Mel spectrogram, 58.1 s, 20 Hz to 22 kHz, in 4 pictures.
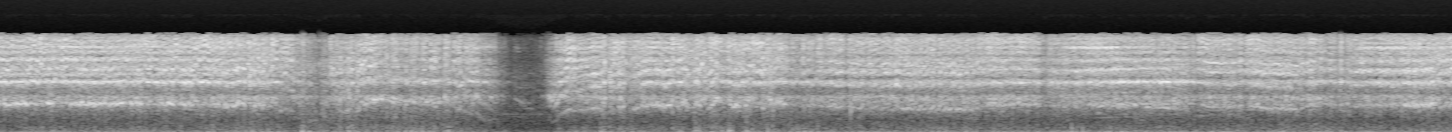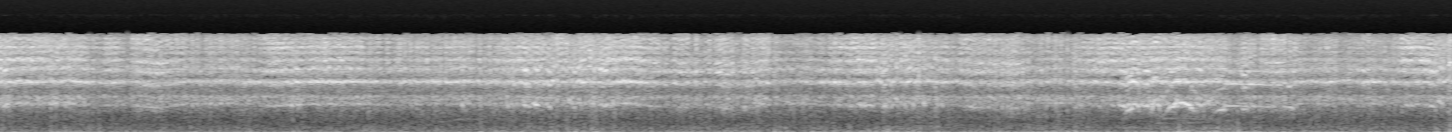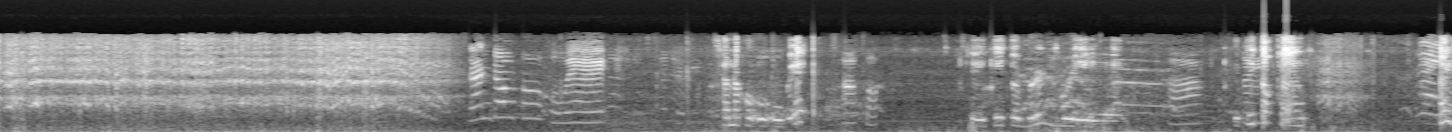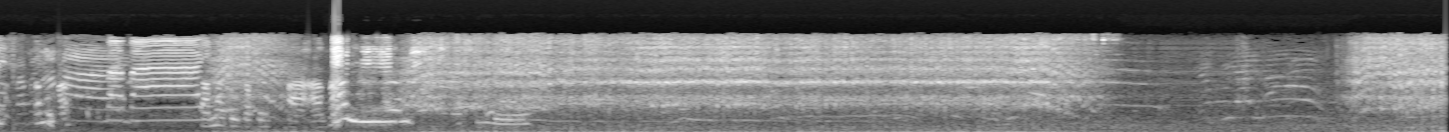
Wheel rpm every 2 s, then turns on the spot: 210, 170, 140, 190, 220, 220, 220, 220, 220, 230, 220, 220, 220, 220, 230, 230, 160, 0, 0, 0, 0, 10, 10, 50, 180, 220, 230, 50, 50.
2-6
